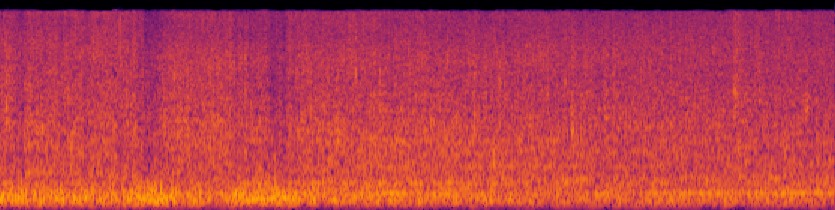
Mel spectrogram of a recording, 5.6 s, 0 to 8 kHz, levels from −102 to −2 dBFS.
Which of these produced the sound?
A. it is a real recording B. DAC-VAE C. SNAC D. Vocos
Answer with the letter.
A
